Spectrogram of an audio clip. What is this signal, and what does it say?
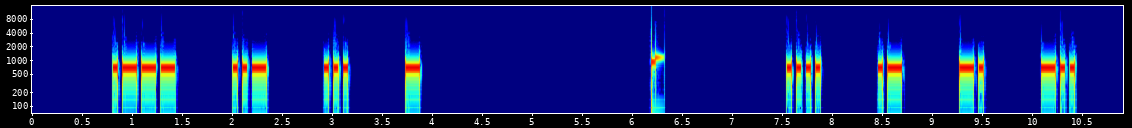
Morse code, heard as a keyed tone, about 25 wpm, spaced as for 12 wpm, 700 Hz. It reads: JUST HAND
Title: 4x Character Spacing - Top 200 Words - 25wpm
